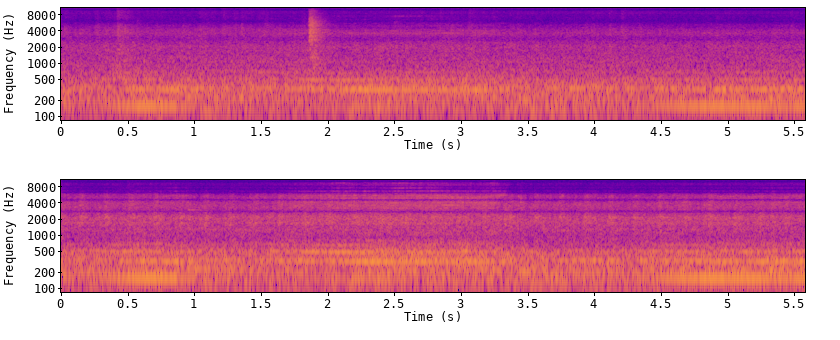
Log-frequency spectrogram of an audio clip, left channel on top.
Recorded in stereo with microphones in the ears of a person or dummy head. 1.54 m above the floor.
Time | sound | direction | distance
0.0 | an engine running | 55° right (ahead or behind) | ?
